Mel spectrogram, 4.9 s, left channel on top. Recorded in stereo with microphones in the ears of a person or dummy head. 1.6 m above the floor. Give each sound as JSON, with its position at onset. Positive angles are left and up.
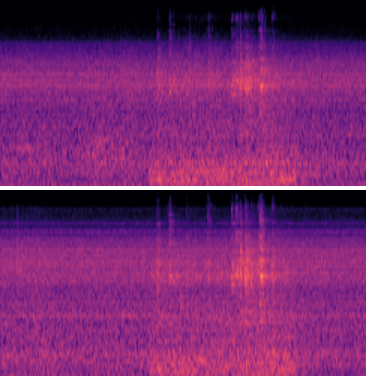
{"t": 0.0, "sound": "running water", "side_deg": -70, "distance_m": 5.0}
{"t": 2.0, "sound": "a dropped coin", "side_deg": -25, "distance_m": 2.0}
